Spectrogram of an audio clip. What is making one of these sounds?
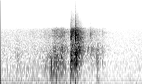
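A chair falls over and clatters on a hard floor.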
